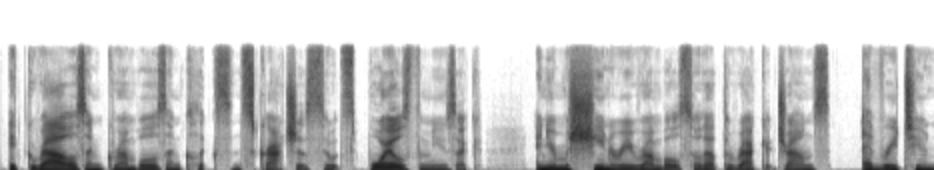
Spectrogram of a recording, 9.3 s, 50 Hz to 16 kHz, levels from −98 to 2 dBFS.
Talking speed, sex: 165 wpm, female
